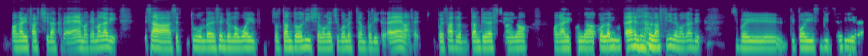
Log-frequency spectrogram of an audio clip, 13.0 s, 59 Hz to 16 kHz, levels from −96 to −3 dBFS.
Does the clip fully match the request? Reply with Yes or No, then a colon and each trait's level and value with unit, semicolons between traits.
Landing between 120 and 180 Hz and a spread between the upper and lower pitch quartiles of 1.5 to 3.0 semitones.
No: low, 135 Hz; narrow, 1.0 semitones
